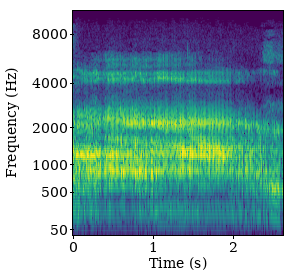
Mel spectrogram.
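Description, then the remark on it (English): A person imitates a Godzilla roar to end a show bumper: one loud, raspy, sustained bellow that holds steady for nearly three seconds before easing slightly at the end, with no talking. “Dude, that's a pretty good Godzilla roar.”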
